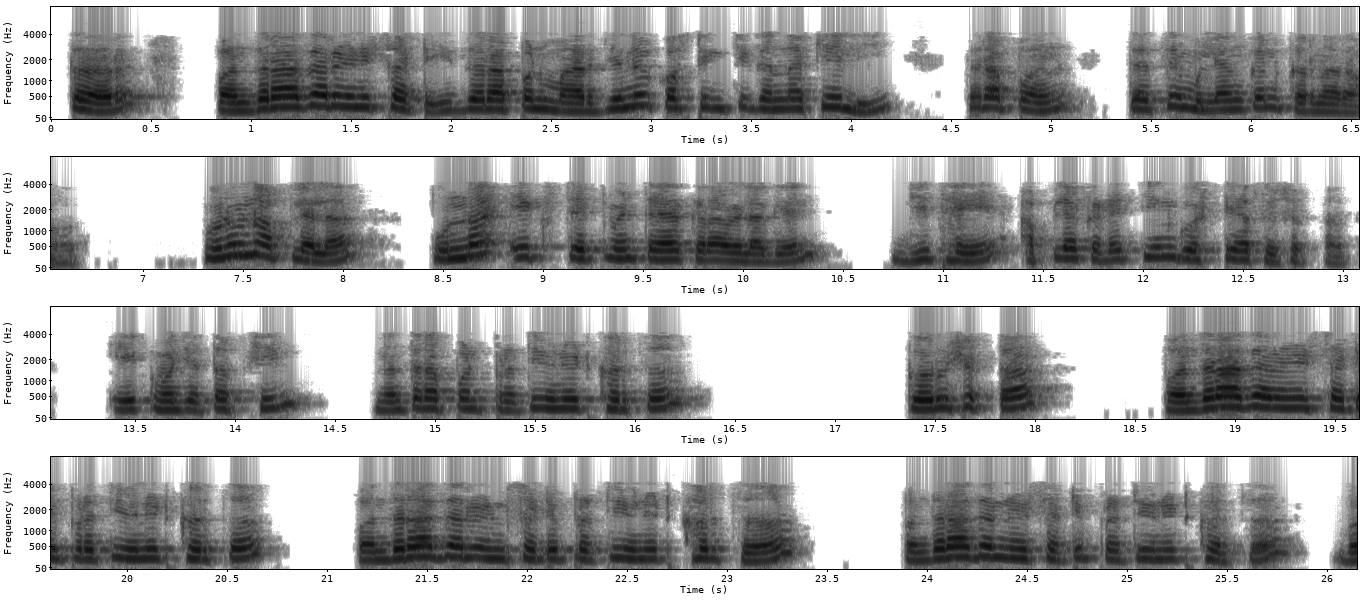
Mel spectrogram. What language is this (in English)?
Marathi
